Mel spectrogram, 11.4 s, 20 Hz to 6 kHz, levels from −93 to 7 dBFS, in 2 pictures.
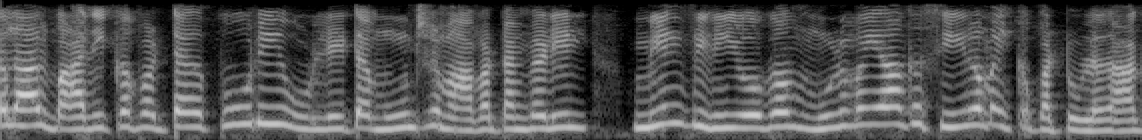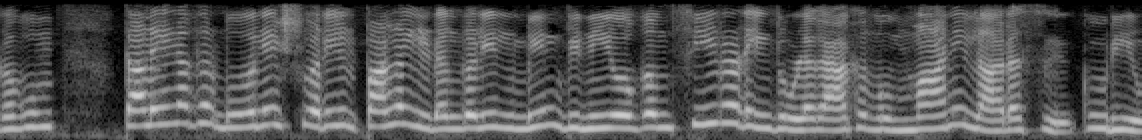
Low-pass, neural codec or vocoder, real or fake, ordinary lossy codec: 5.4 kHz; codec, 16 kHz in and 24 kHz out, 1.1 kbps, FireRedTTS-2 codec; fake; none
